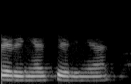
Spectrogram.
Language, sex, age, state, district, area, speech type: Tamil, female, 45-60, Tamil Nadu, Erode, rural, conversation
